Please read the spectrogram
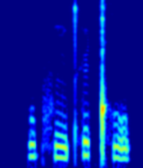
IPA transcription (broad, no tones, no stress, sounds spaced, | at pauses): u p f ĩ t̪ʰ e ǃʰ u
